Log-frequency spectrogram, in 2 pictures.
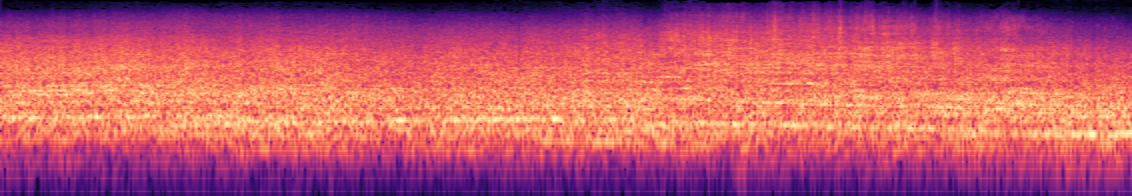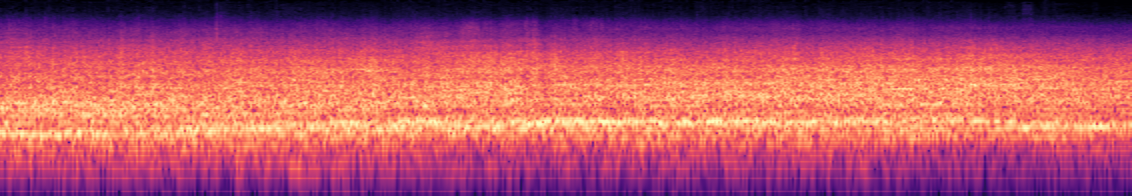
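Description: A pack of race pickup trucks running together, their engines blending into a loud, steady drone, with the engine pitch wavering up and down.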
